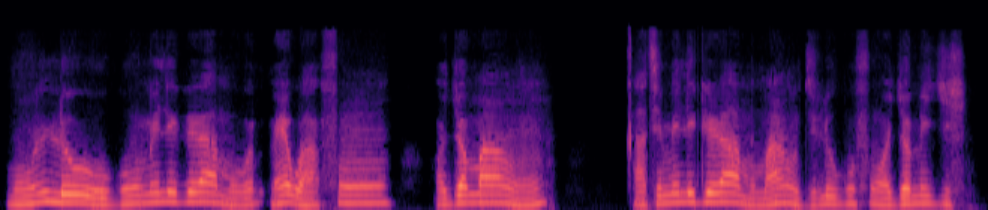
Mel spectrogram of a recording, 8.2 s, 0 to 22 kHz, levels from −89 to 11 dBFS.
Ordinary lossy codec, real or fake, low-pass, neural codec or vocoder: AAC, 32 kbps; fake; 19.8 kHz; autoencoder, 48 kHz, 32 numbers a frame, DAC-VAE, trained on Japanese speech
